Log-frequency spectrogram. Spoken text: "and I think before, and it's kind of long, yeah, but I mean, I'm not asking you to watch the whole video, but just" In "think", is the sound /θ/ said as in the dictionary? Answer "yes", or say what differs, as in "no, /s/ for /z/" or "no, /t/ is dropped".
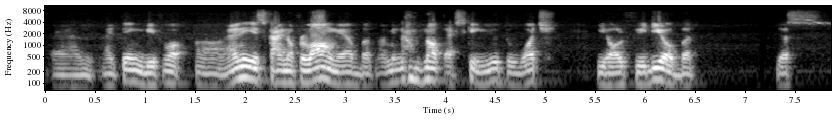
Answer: no, /t/ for /θ/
